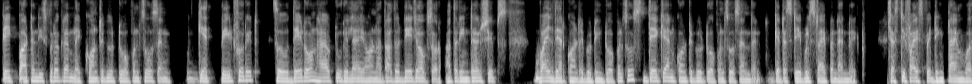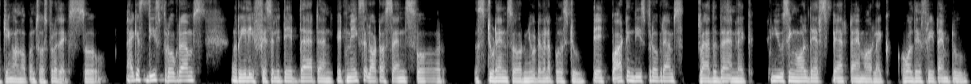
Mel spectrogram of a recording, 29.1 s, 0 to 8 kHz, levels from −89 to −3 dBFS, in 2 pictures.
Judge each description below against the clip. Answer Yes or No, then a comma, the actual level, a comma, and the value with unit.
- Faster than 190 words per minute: Yes, average, 200 wpm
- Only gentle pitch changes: Yes, narrow, 2.3 semitones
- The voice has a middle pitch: No, low, 115 Hz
